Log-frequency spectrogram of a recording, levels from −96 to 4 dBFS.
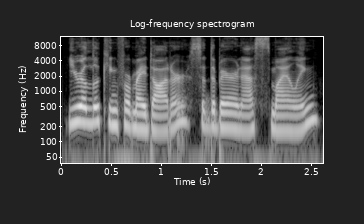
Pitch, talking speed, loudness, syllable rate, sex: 200 Hz, 230 wpm, -19 LUFS, 6.4 syllables/s, female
